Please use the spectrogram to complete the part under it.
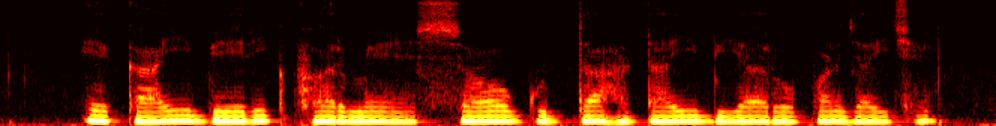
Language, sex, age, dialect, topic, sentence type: Maithili, male, 18-24, Bajjika, agriculture, statement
